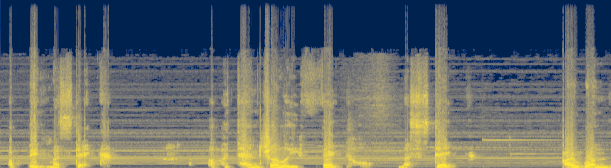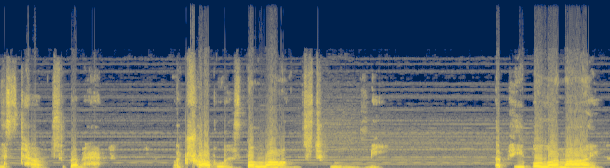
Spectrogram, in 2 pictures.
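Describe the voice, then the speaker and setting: A ruthless billionaire villain played by a man speaks in an extremely low, husky voice. He is pompous and domineering, weighing out each threat like a comic-book tyrant. Faint music plays behind him. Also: a bit bright, heavily acted, rough recording. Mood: menacing. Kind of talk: dramatic comic-book voice acting.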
